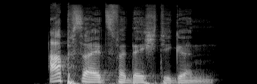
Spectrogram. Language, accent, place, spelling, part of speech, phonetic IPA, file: German, Germany, Berlin, abseitsverdächtigen, adjective, [ˈapzaɪ̯t͡sfɛɐ̯ˌdɛçtɪɡn̩], De-abseitsverdächtigen.ogg
- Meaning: inflection of abseitsverdächtig: 1. strong genitive masculine/neuter singular 2. weak/mixed genitive/dative all-gender singular 3. strong/weak/mixed accusative masculine singular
